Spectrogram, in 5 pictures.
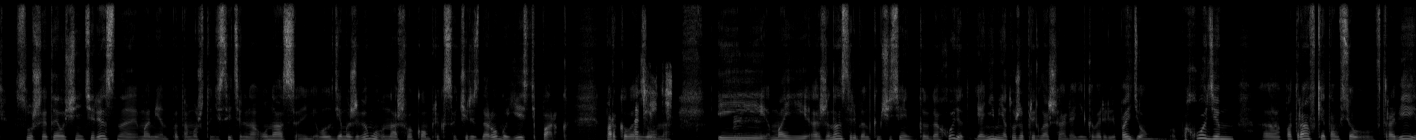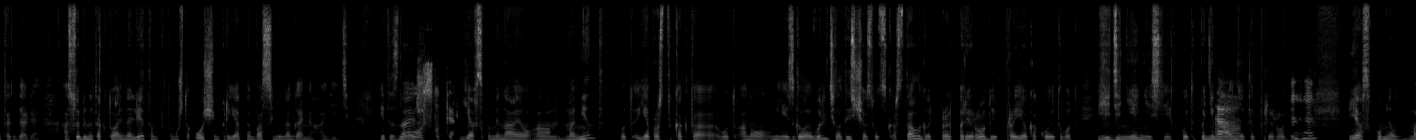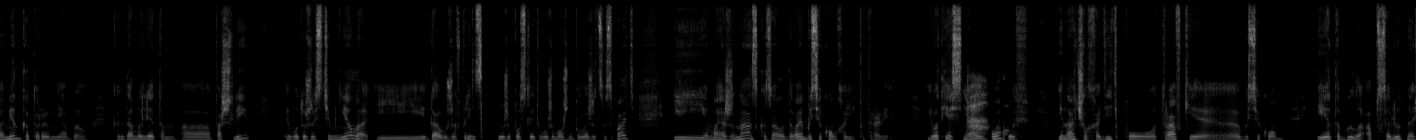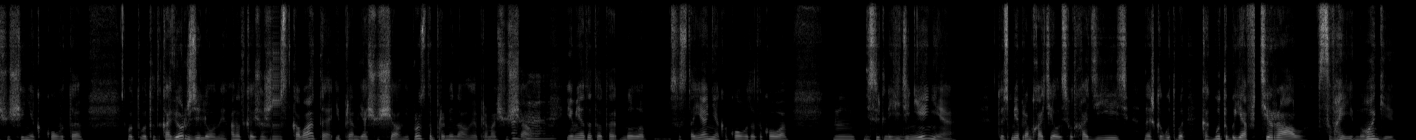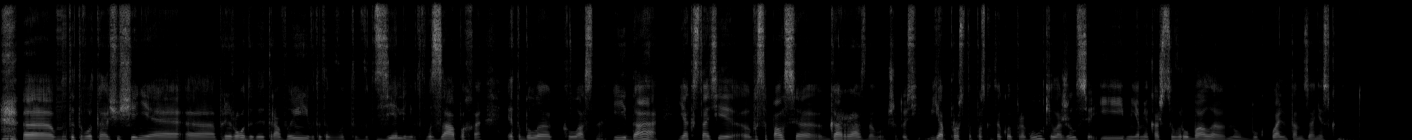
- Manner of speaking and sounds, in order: tapping; other background noise; laughing while speaking: "в свои ноги, э"
- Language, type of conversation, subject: Russian, advice, Как создать спокойную вечернюю рутину, чтобы лучше расслабляться?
